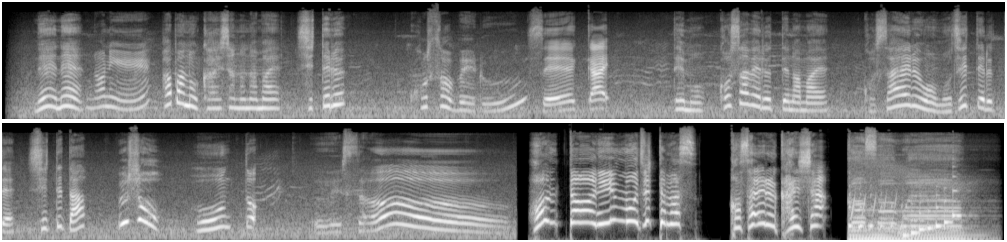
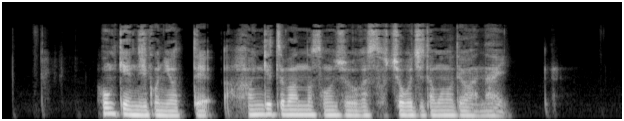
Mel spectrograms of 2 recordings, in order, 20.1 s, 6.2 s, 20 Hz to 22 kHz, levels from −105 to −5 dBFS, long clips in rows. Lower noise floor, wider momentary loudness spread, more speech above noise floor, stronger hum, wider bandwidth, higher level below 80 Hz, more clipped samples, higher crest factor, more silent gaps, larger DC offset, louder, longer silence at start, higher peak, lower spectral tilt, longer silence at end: second, -35 dBFS vs -85 dBFS; first, 15 LU vs 9 LU; second, 20 dB vs 62 dB; neither; first, 19 kHz vs 11.5 kHz; first, -32 dBFS vs -60 dBFS; neither; about the same, 16 dB vs 16 dB; first, 15.18-15.29 s, 17.20-17.30 s, 18.40-18.48 s vs none; neither; first, -15 LUFS vs -24 LUFS; second, 0.15 s vs 1 s; first, 0 dBFS vs -8 dBFS; second, -3.5 dB/octave vs -5 dB/octave; second, 0.1 s vs 1.2 s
